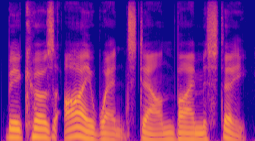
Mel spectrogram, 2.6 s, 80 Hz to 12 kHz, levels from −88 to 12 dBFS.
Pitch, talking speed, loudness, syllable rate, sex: 120 Hz, 140 wpm, -15 LUFS, 4.3 syllables/s, male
